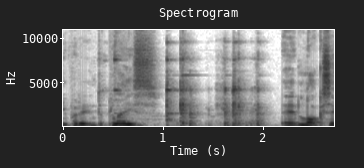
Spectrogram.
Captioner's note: tumbler clinking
